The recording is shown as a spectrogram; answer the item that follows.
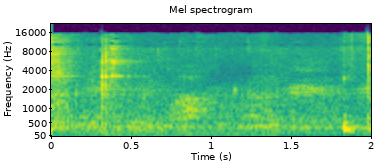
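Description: A metal utensil clinking and scraping lightly against a metal cooking pot of chicken korma, with one sharper clink about a third of a second in.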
